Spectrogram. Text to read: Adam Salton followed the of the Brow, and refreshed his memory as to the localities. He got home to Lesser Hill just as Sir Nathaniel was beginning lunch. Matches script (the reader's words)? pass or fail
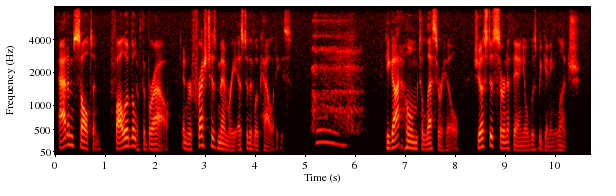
pass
